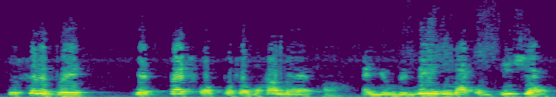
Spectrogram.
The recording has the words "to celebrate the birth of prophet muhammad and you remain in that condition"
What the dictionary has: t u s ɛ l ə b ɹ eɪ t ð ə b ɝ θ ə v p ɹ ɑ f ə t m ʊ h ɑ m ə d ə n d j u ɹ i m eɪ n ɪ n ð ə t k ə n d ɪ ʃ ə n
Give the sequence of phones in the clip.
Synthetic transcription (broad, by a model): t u s ɛ l ə b ɹ eɪ t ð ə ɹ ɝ s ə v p ɑ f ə m ʊ h ɑ m ə d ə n j u ɹ i m eɪ n ɪ n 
